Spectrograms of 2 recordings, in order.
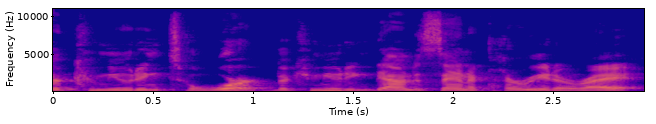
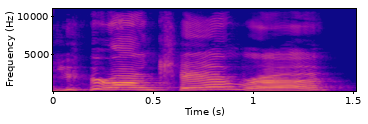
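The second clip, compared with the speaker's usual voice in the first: loud, slow, higher call; called out warning; 7 semitones higher, 7 dB louder, slower than usual. Retold or imitated. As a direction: call it after her. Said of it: "I told her, I said".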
